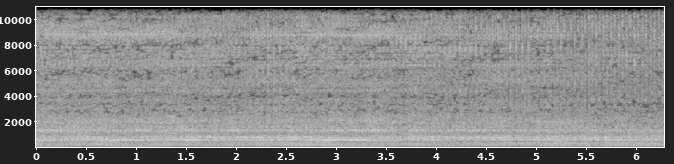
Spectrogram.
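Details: 2012 Hyundai Accent, petrol/CNG, at idle: fast light metallic ticking over the idle, pointing to hydraulic lifters (lash adjusters) clattering in the head; mechanic also notes bad bearings on a motor.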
